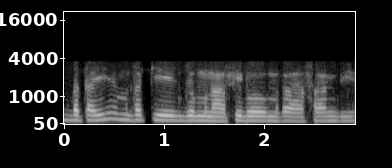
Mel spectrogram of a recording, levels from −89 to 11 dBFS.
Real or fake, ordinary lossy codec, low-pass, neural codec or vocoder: real; none; 3.6 kHz; none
